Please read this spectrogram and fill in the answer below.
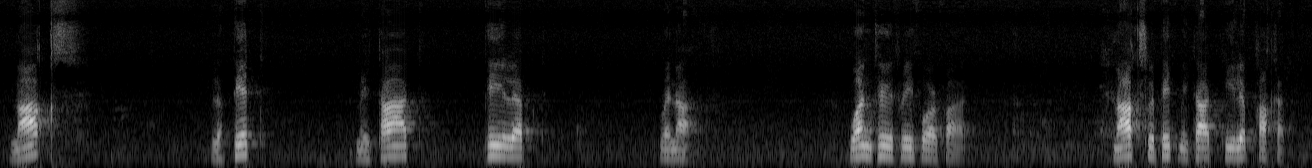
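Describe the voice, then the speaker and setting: Speaking with an American accent, a man with a fairly high pitch goes at a very slow pace, fairly even in intonation, with long, frequent pauses. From Idaho, Nez Perce community (US Northwest). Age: 60s. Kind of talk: storytelling and audience Q&A. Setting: stage with audience in an exhibit tent.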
